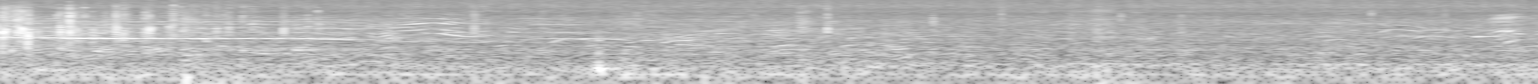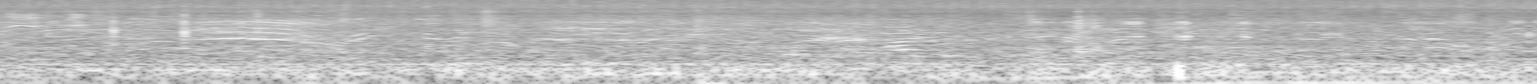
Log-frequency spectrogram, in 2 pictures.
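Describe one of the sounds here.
A crowd chatters and murmurs in the open air.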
